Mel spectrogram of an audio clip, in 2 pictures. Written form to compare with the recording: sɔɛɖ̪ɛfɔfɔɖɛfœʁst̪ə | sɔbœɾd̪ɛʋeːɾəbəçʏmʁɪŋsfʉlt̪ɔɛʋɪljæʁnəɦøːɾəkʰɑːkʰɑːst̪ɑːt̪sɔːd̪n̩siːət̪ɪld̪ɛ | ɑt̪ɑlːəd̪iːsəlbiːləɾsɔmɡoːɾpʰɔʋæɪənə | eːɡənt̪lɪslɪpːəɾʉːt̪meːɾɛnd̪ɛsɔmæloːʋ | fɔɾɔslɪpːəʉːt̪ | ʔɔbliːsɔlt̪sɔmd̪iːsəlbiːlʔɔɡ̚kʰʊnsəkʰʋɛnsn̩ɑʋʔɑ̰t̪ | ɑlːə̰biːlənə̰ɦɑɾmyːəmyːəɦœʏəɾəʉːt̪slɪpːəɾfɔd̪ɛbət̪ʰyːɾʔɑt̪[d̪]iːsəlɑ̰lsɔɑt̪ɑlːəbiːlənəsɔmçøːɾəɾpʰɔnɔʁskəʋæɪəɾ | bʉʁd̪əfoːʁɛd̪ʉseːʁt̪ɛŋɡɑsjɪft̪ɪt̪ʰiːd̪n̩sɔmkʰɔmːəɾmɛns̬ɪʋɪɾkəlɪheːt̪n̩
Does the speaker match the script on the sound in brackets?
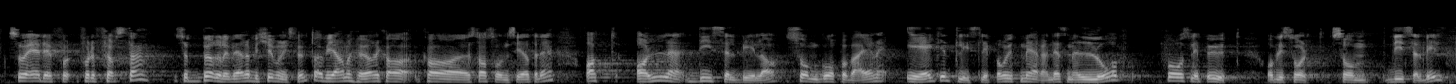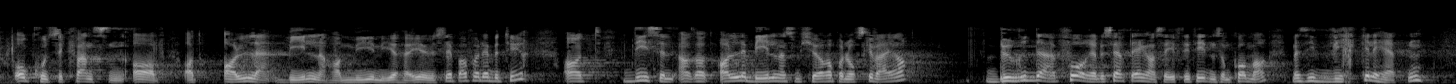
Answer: yes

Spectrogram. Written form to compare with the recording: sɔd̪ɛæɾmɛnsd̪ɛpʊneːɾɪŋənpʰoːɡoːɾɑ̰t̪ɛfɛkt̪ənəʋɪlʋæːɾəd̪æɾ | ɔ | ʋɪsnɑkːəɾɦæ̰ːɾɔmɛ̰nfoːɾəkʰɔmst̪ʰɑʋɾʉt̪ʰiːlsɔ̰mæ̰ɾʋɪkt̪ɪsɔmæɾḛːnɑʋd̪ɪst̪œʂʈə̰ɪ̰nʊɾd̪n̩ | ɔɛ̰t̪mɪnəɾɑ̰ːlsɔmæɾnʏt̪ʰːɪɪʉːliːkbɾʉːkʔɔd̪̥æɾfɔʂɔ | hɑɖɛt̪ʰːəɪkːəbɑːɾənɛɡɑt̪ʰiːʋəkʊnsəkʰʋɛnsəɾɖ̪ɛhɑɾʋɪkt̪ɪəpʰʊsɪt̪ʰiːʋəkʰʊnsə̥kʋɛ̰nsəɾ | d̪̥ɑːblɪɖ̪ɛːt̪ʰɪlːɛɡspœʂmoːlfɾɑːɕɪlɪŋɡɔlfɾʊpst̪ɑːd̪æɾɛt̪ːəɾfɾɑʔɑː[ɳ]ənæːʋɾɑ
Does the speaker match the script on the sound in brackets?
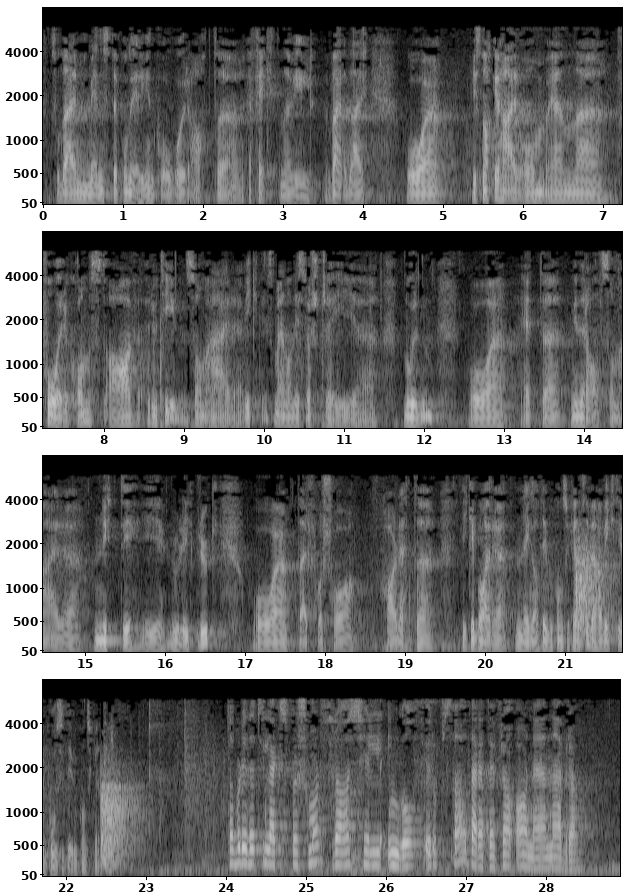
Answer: yes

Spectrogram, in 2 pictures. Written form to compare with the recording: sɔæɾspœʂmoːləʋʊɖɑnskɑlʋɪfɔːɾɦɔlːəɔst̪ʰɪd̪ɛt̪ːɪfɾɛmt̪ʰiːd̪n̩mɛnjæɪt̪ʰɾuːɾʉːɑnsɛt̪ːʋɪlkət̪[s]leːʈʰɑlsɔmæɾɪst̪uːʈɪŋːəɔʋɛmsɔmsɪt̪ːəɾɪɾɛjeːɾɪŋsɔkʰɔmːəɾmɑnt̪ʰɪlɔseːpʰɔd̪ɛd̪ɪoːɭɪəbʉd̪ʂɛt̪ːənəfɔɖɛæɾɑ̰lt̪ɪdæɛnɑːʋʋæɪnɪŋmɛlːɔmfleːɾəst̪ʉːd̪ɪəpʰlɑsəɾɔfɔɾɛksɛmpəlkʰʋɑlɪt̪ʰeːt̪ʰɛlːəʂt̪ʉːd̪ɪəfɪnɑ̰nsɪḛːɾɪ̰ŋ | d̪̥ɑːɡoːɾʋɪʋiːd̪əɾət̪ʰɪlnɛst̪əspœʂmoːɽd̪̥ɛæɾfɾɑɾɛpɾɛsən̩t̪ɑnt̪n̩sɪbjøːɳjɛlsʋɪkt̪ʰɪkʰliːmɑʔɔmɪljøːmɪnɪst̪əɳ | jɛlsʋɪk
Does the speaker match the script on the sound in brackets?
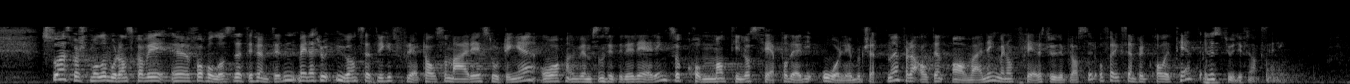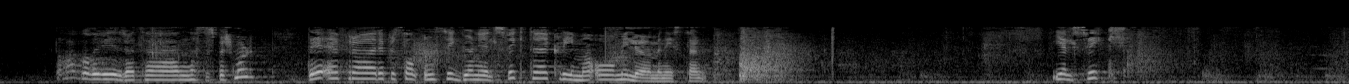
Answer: no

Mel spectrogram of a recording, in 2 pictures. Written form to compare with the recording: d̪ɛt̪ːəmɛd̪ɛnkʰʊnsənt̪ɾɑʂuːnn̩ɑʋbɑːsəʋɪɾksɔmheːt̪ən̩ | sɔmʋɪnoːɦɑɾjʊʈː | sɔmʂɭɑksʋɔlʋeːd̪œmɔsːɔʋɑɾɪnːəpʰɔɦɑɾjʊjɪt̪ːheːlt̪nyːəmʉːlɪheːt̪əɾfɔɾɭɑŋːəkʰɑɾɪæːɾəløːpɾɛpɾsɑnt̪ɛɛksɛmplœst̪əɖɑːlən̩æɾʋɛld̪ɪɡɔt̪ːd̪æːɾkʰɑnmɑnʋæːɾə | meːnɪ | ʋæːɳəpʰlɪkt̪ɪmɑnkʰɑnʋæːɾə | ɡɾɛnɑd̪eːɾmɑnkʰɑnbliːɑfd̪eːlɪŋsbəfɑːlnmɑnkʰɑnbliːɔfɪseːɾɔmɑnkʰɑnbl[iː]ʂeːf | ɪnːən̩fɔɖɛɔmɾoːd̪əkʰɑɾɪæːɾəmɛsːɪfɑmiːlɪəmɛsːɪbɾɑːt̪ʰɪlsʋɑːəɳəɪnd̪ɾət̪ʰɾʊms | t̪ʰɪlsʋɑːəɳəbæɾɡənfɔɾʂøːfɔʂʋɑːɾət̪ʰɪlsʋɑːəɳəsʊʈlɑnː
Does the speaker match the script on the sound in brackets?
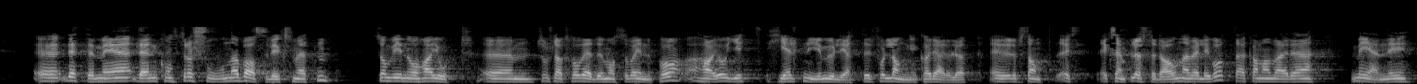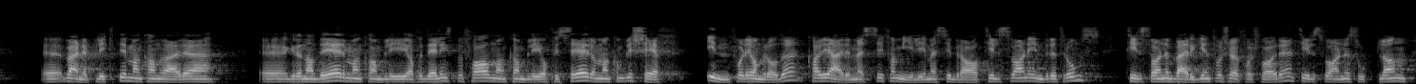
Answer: yes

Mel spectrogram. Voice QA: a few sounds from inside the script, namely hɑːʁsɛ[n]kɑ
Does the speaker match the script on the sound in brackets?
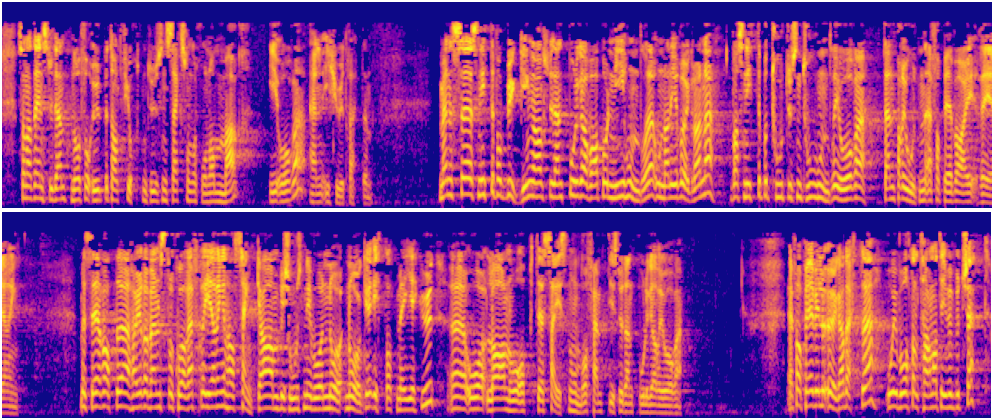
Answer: no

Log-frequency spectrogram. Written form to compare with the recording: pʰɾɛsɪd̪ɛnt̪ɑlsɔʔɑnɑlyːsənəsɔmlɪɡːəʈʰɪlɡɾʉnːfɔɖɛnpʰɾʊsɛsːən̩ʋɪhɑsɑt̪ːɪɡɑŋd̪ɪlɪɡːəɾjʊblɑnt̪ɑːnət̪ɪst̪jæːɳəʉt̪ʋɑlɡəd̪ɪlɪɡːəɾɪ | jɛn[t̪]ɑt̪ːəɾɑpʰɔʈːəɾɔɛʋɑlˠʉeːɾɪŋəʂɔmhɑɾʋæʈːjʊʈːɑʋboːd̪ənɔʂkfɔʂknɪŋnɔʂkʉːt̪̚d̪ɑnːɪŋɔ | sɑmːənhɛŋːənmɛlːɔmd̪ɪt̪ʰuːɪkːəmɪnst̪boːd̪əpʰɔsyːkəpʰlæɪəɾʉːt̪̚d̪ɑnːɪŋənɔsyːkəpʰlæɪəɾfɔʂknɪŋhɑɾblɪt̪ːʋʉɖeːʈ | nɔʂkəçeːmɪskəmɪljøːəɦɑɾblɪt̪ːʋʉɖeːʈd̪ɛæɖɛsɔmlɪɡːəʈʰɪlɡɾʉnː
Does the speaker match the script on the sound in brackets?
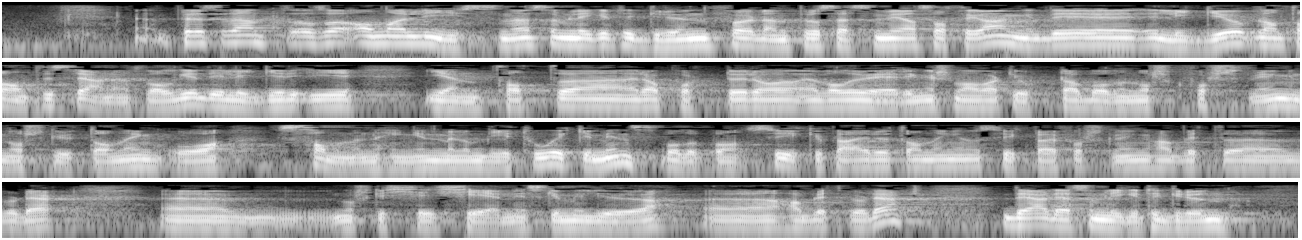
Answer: no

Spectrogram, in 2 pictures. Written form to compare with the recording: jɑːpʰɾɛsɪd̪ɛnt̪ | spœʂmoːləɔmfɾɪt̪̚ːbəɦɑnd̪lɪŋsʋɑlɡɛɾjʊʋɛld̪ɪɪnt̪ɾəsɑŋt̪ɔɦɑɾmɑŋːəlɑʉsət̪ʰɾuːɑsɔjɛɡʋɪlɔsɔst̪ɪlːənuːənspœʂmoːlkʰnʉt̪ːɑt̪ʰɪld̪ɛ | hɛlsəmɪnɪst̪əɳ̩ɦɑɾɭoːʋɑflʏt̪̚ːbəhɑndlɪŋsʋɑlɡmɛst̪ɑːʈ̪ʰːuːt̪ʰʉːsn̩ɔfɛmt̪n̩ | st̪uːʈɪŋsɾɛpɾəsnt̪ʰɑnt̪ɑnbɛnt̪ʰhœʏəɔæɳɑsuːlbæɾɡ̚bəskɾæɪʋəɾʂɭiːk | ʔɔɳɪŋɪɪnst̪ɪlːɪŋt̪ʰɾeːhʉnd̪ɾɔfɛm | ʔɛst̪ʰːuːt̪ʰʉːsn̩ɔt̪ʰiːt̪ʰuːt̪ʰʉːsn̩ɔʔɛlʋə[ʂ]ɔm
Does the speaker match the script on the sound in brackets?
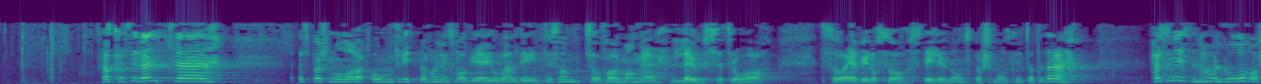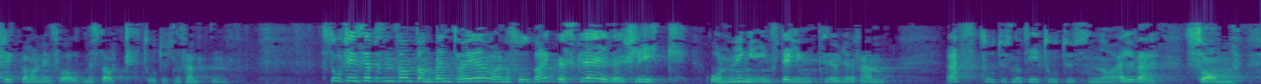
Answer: no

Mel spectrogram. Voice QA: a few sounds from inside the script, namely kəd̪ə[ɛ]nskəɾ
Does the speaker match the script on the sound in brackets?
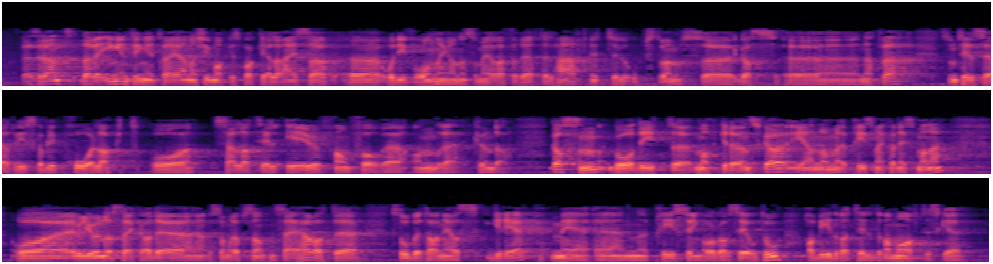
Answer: no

